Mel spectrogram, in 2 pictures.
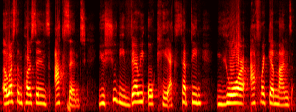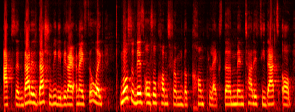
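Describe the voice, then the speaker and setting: A woman's voice: on the high side, darkish tone. A woman, an entertainment presenter speaking passionately and persuasively on a panel. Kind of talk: opinionated panel discussion.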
